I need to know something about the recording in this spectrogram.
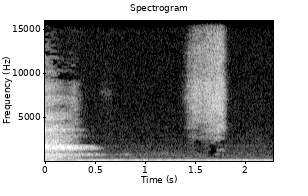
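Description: Near silence in a pause in a man's speech: a faint breath trails off at the start, and a short, faint in-breath comes about a second and a half in.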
